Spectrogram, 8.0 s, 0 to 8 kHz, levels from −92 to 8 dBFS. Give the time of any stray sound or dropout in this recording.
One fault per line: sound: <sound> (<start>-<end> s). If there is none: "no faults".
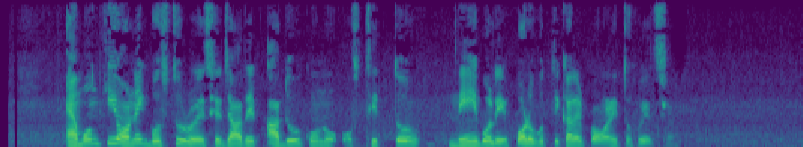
no faults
